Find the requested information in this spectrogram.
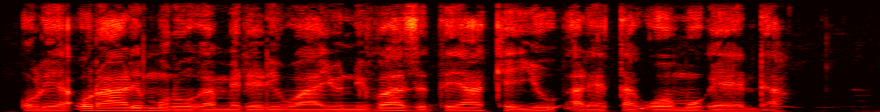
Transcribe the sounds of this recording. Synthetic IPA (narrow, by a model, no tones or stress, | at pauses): oɾeaʔoɾaːɾemoɾuːɣameɾeɾiwajunivas̬itejakeuʔaɾɛːtaɣwɔmoɣɛːda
